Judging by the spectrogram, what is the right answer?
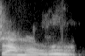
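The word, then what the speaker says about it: שָׁמְרוּ: Shamra is pronounced Shamara, and Shamru is pronounced Shamaru.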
